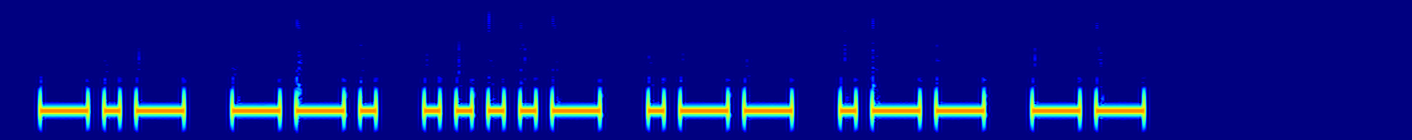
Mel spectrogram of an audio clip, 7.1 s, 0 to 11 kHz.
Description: Morse code, heard as a keyed tone, about 18 wpm, 700 Hz. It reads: KG4WWM
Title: Speed Racing - USA 2x3 Call Signs 15wpm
